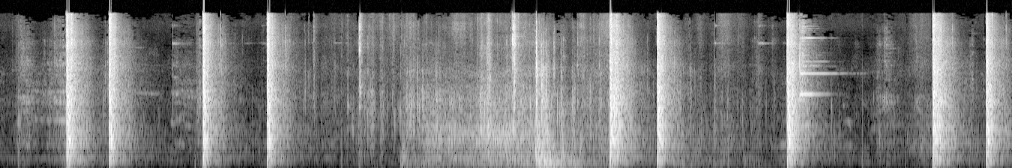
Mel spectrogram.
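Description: Pistol shots fired at close range during an IPSC handgun stage: about ten sharp cracks, several in quick pairs about half a second apart, with a couple of seconds of rustling noise between them around the middle.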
